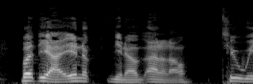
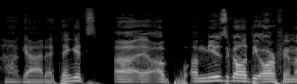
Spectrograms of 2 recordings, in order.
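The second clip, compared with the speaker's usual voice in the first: normal talking voice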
